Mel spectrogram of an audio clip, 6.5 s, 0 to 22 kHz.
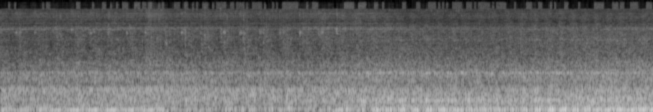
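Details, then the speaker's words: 1992 Ford Flareside, warmed up after cleaning the distributor cap: uneven loping idle with engine shaking, owner suspects a dead cylinder or two and considers adjusting static distributor timing; rough idle, cause not confirmed. "as you can see see by the way the engine is still shaking there's a lope to it so i think i might have a dead cylinder or two"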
